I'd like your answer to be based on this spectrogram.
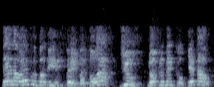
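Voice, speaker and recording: Sarcastic guy ranting, super high voice, echoey room. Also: a little fast, recorded from a distance, highs cut off. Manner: indignant, sarcastic rant. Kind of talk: comedy sketch clip.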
